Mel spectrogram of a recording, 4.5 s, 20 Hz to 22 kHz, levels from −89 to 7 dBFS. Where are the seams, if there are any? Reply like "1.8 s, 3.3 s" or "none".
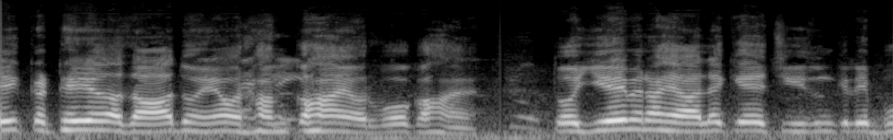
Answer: none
